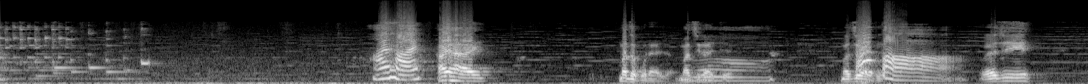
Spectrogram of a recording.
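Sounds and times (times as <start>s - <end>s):
phone ringtone of an incoming call: 0.0s - 1.8s
speech: 3.7s - 5.0s, 6.2s - 7.8s, 8.4s - 10.4s.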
